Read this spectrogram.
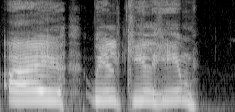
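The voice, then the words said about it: Poor imitation of a film villain. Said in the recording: “Terrible Ivan Drago impersonation.”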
